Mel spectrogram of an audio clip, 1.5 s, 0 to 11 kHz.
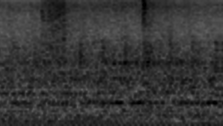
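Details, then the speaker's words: Audi 80 engine at idle: low, even murmur with no misfire, only slight ticking on the camshaft; quiet, distributor rotor still due for replacement. "тут шень тільки чути там трошечки Куличків на розпридвалі але дивіться як тихосенько"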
